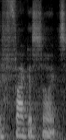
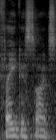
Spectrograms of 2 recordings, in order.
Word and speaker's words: phagocytes: these particular types of white blood cells the phagocytes okay or the phagocytes depending on how you say it and they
